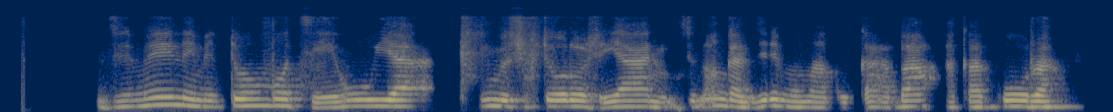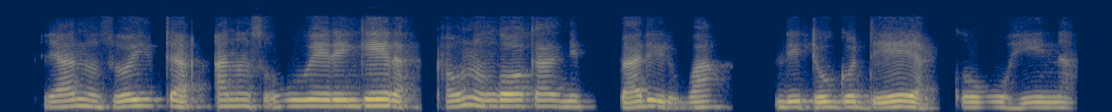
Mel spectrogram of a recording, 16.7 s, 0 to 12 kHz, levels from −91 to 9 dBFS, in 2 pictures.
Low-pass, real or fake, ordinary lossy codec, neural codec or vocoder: 7.2 kHz; fake; Opus, 16 kbps; codec, 16 kHz, 0.9 kbps, LongCat-Audio-Codec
